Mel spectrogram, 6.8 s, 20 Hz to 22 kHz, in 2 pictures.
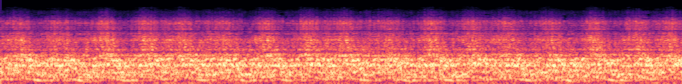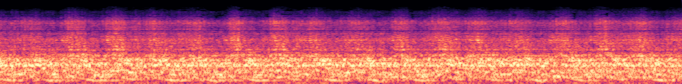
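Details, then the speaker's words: Oliver 550 diesel tractor that has likely sat a long time: it cranks with a steady, laboured churn and turns over strongly but never fires. The owner suspects a stuck injection pump and dry fuel lines. "Boy, it sounds like it wants to, but it just won't, you know. Doesn't it sound like it wants to start? But I'm just sure that that pump's probably stuck."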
